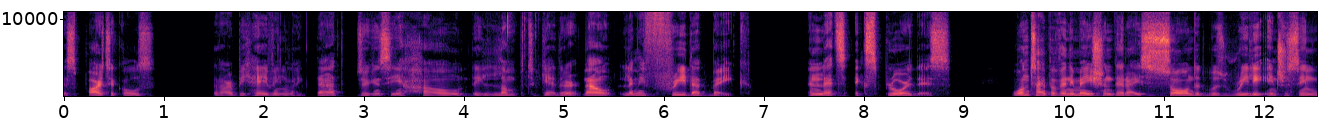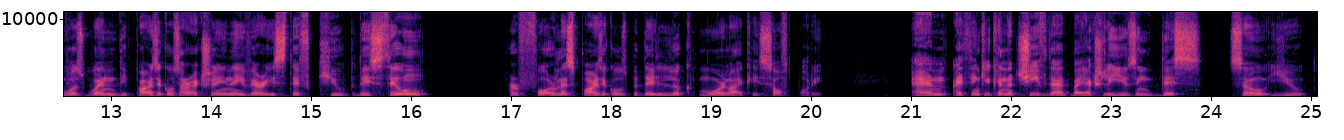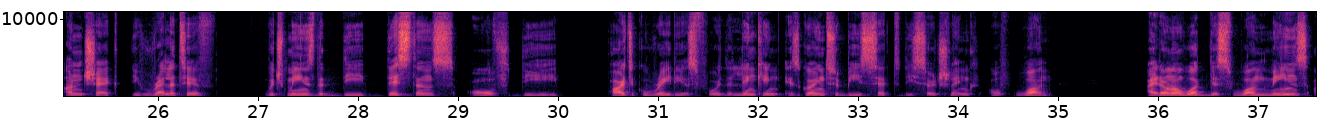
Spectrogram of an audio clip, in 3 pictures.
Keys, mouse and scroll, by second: 0.6 scroll down 3, 1.0 middle click, 1.3 scroll up 2, 5.1 alt+a, 7.3 click, 8.5 click, 9.1-9.5 scroll down 13.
